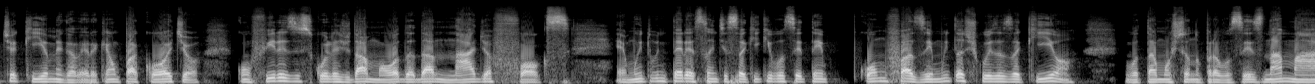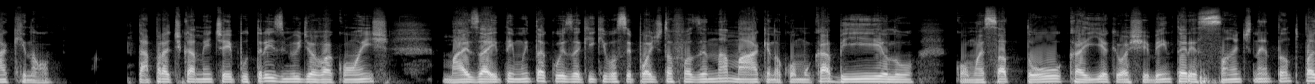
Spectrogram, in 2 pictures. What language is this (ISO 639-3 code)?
por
